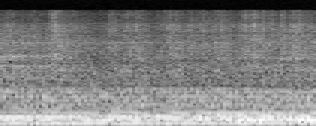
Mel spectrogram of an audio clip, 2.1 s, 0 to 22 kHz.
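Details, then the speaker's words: Homemade axial flux generator driven by a 3/4 HP 240 V 50 Hz 1400 RPM motor through 60/80 mm pulleys. A steady droning hum with a rough shaking undertone: rotor imbalance, mostly from one magnet plate. "did a load test with it on but it's totally unbalanced most of it's coming from this plate here with the magnet"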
